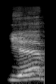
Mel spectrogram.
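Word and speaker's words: Kyiv: done yet can't take Kev and keep it I say k because I don't buy this about changing pronunciation of things he can't take keev and keep it he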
